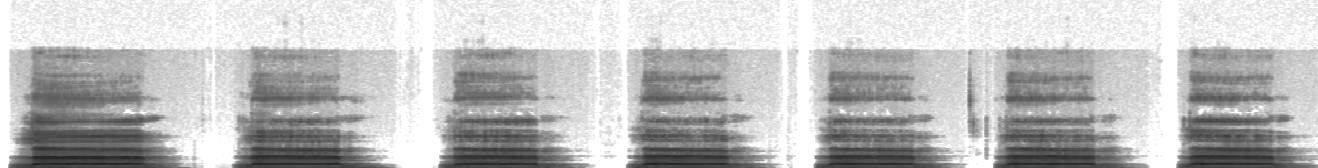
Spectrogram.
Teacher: লাম হরফের মাখরাজ হচ্ছে জিহ্বার আগার কিনারা সামনের উপরের দাঁতের মারি হইতে · লাম হরফটি পাতলা করিয়া এক আলিফ টানিয়া পড়িতে হয়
